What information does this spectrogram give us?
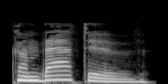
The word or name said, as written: combativity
